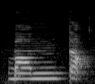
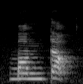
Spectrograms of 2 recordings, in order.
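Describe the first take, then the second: The two takes are said the same way.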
